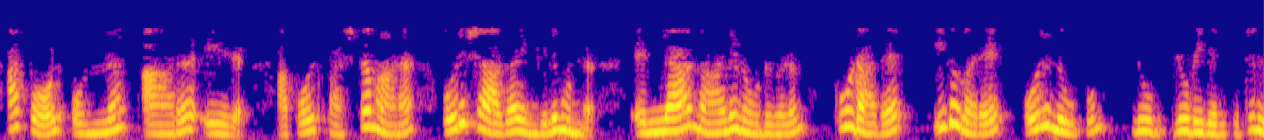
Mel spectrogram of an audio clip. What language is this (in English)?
Malayalam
